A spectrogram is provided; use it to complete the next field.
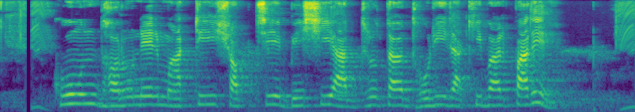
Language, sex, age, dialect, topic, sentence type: Bengali, female, 60-100, Rajbangshi, agriculture, statement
